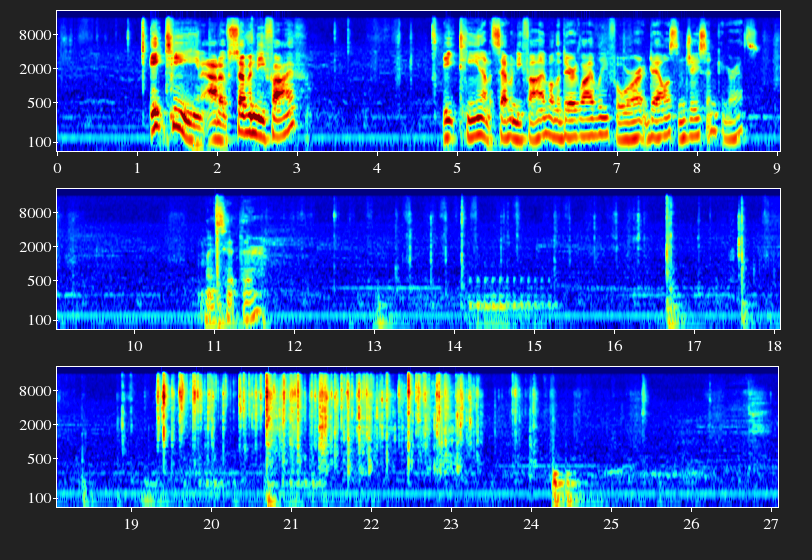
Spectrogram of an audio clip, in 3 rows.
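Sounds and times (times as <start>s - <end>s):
foil pack crackling: 19.3s - 24.1s.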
